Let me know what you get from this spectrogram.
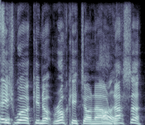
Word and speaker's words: Al Nassr: Al Nassr. How do you say that? Al Nassr. – Al Nassr. – Two S's and an R.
